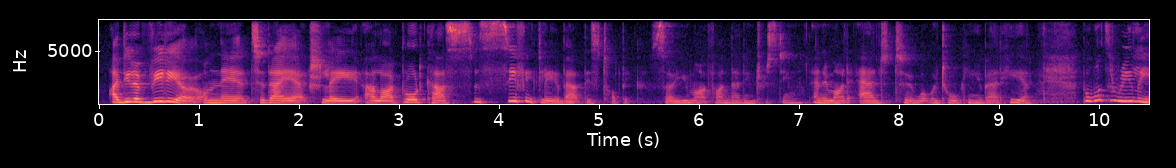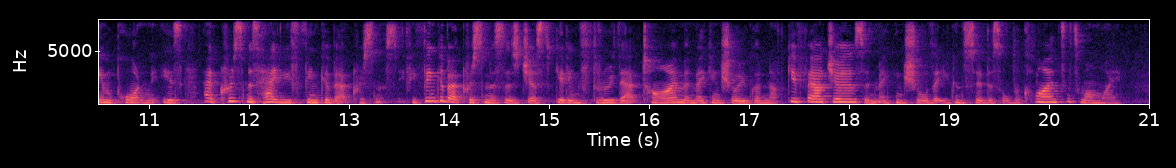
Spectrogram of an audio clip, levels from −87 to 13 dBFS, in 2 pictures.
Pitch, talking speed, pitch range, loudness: 205 Hz, 215 wpm, 185-250 Hz, -22 LUFS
